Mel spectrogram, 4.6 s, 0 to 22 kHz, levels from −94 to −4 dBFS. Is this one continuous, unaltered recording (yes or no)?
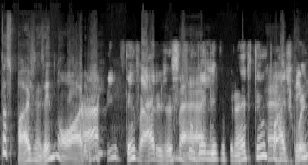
yes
